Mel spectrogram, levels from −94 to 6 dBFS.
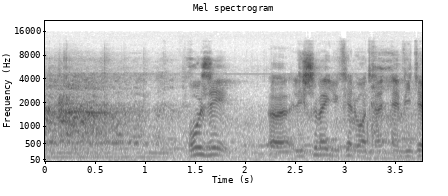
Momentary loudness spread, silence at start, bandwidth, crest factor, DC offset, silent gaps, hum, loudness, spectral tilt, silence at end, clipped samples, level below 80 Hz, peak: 18 LU; 0 s; 16 kHz; 24 dB; under 0.1%; none; none; -27 LUFS; 0.5 dB/octave; 0 s; under 0.1%; -68 dBFS; -6 dBFS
